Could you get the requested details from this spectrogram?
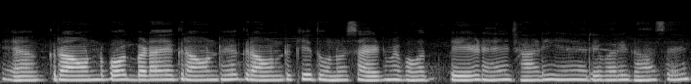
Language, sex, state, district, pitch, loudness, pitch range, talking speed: Hindi, female, Haryana, Charkhi Dadri, 210 Hz, -16 LUFS, 200-220 Hz, 180 wpm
